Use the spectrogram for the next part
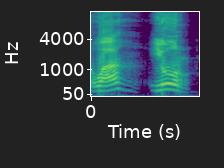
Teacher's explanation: Ni ra yang mati sebelumnya baris hadapan mesti kena tebal. Ra mati sebelumnya baris hadapan kena tebal.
